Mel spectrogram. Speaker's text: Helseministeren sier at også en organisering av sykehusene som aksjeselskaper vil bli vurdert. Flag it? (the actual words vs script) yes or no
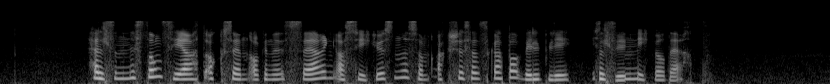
yes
